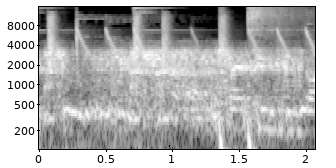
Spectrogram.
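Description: Hip-hop backing beat played loud through a venue PA with no rapping over it: deep kick drums that drop in pitch, hitting about once or twice a second, under a wavering synth line.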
